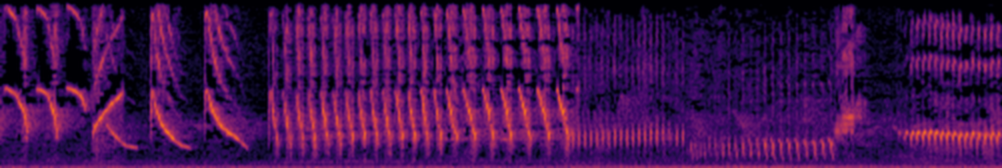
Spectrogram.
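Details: Canary singing hard, played to prompt lazy canaries: downslurred whistles, a long rapid pulsed trill, then buzzy level tones that step lower and then jump higher.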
